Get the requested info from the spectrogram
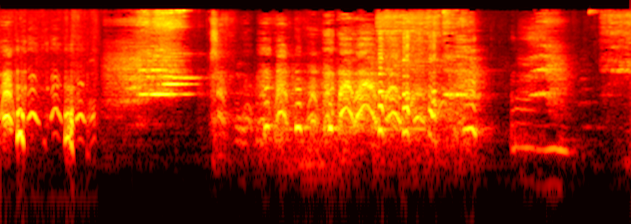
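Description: A person laughing in quick rising-and-falling bursts, in two runs: a short one at the start and a longer one from about two seconds in. A short steady low voiced sound follows near the end.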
